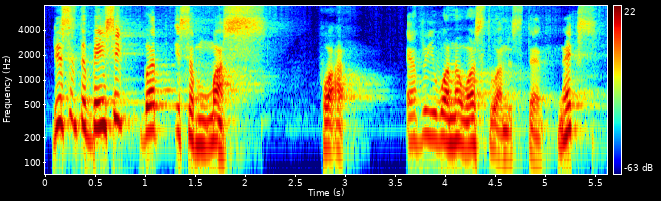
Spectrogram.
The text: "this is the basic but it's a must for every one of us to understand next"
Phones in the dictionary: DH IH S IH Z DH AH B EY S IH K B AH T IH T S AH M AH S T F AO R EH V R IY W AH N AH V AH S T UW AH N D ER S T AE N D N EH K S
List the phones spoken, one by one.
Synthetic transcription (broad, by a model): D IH S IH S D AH B EY S IH K B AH T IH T S AH M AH S F AO R EH V R IY W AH N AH W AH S T UW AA N D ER S T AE N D N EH K S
